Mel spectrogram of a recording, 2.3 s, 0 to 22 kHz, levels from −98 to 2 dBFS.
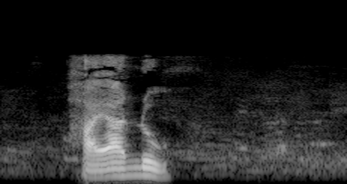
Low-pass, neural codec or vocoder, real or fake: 7.2 kHz; none; real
